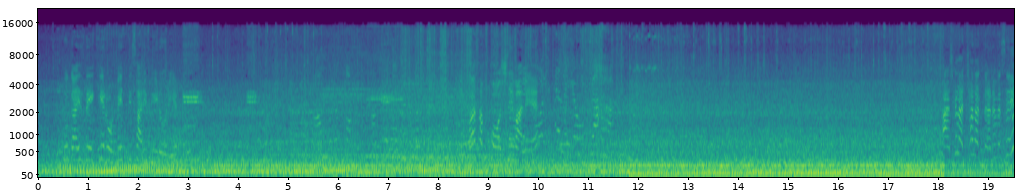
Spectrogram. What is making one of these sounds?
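An auto-rickshaw engine rumbles steadily while riding.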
